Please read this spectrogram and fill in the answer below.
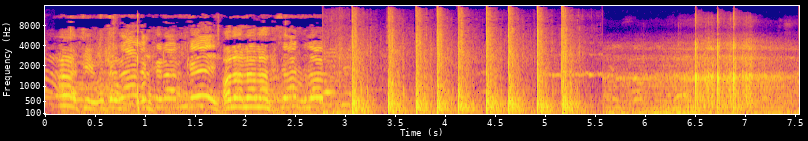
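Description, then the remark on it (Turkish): Excited voices shout over a crowd of families waiting to leave the country outside Kabul airport in Afghanistan, then a rapid string of about ten sharp, loud gunshots rings out at a steady pace, followed by lingering crowd noise and a few fainter shots. “Ülkeden ayrılmak isteyen aileler Kabil havalimanı önünde beklerken silah sesleri hiç susmuyor.”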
